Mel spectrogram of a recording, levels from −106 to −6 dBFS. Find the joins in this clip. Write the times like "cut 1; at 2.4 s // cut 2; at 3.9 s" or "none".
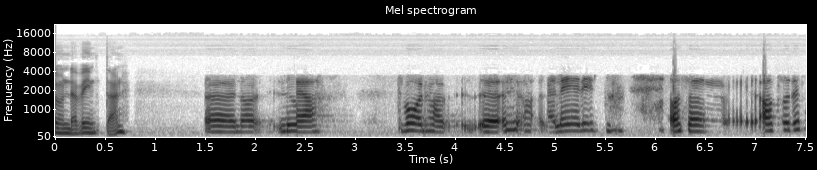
cut 1; at 2.4 s // cut 2; at 3.7 s // cut 3; at 4.9 s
